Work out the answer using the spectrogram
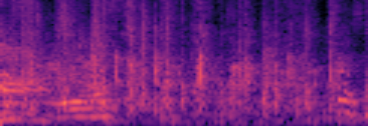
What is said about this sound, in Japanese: ということでじゃあえっ、と第一部終了する社長の方に多くの拍手をよろしくお願いします。ありがとうございますありがとうございました。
